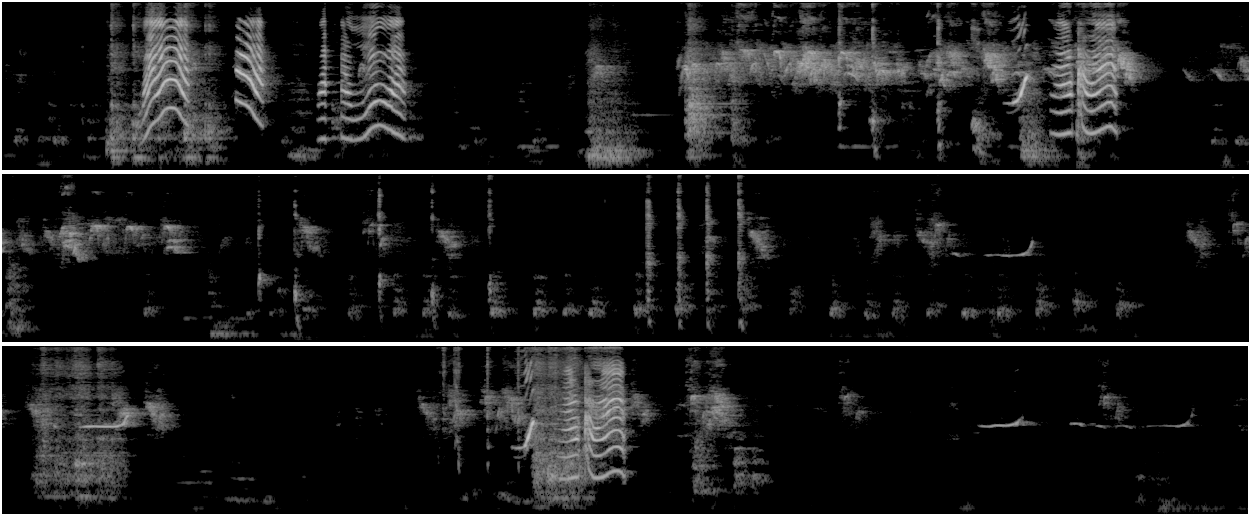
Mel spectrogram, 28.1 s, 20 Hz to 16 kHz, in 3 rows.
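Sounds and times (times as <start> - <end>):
parrot clicking and chattering: 0.8 - 3.1, 14.1 - 15.1
parrot calling harshly: 1.0 - 3.2, 7.5 - 8.4, 22.4 - 23.5
parrot whistles: 19.2 - 19.8, 22.6 - 23.4.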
